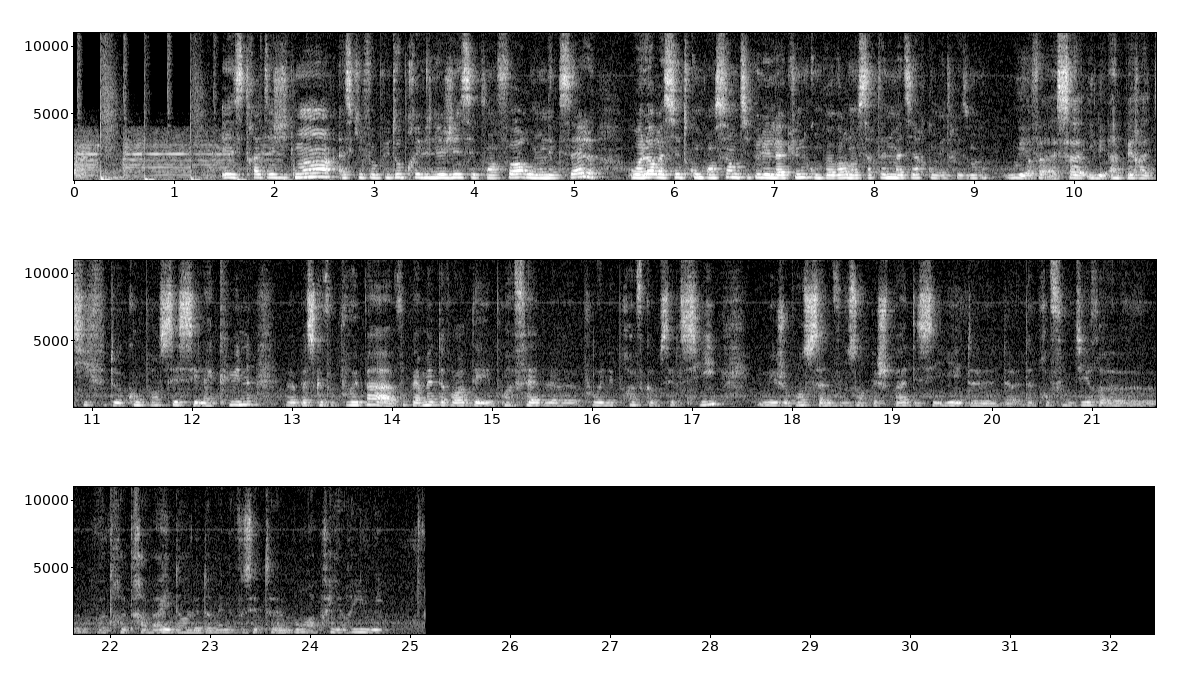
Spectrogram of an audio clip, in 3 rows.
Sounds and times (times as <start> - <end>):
Speech: 1.5 - 24.8.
